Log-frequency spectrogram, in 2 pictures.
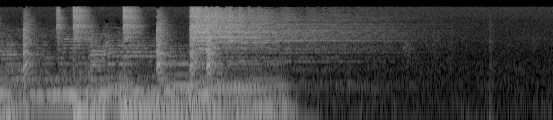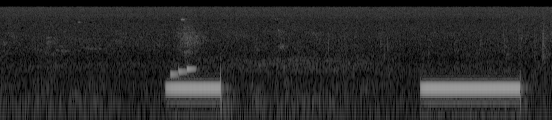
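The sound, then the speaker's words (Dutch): A loud burst of music fades out, then after a pause two steady telephone ringback tones sound before the call is answered, each about a second long and spaced a couple of seconds apart, with no talking. “Jij zat al klaar bij de telefoon, begrijp ik.”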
